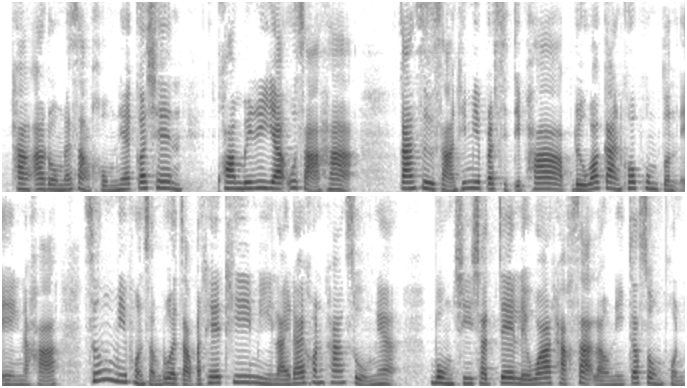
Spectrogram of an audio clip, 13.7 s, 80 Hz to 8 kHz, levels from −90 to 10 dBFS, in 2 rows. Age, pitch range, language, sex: 20-39, 190-250 Hz, Thai, female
